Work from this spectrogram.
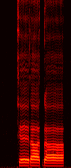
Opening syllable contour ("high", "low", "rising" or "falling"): high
